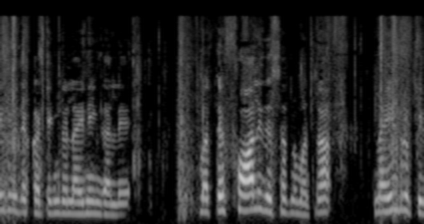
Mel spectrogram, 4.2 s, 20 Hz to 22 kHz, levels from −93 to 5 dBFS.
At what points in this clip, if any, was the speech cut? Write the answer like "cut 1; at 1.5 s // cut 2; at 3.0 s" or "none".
none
